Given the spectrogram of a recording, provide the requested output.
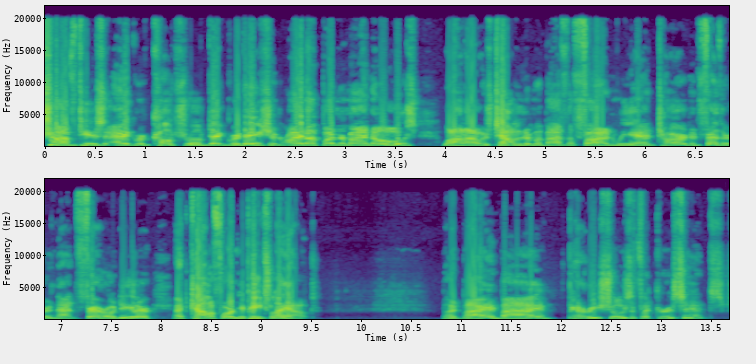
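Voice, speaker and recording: This man talks at a moderate pace, his pitch high for a man. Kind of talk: tall tale cowboy yarn. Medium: read story. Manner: colorful, florid, mock-indignant.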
